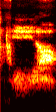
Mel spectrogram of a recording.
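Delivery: whispering. Counting along with the listener as items go on, the speaker whispers the number. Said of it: "Whisper count".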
